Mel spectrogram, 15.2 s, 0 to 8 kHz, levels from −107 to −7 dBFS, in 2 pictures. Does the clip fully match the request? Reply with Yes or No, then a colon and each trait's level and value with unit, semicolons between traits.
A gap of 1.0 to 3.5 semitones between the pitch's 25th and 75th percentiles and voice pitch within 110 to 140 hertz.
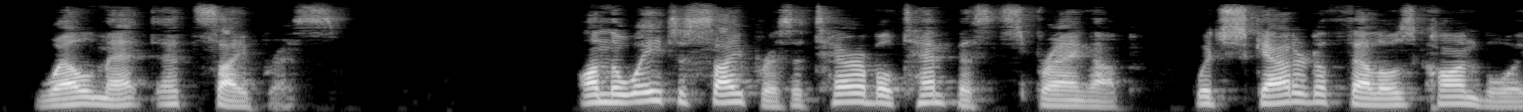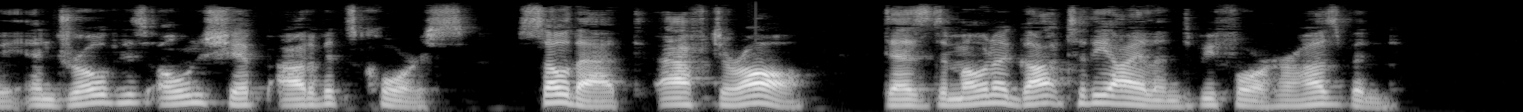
No: wide, 5.6 semitones; low, 135 Hz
